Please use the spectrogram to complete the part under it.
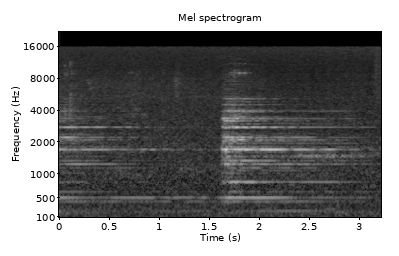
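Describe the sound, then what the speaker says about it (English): Church bells ring as a full peal in a sound installation. A sustained ringing hangs in the air, then a fresh, louder strike lands partway through and slowly fades as it echoes. "maybe you trigger the full bell peal and then it rolls forward"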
